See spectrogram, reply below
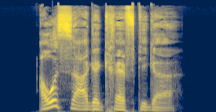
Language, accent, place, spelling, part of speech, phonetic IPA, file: German, Germany, Berlin, aussagekräftiger, adjective, [ˈaʊ̯szaːɡəˌkʁɛftɪɡɐ], De-aussagekräftiger.ogg
- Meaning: 1. comparative degree of aussagekräftig 2. inflection of aussagekräftig: strong/mixed nominative masculine singular 3. inflection of aussagekräftig: strong genitive/dative feminine singular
